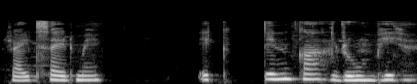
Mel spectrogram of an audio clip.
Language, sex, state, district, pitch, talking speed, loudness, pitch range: Hindi, female, Gujarat, Valsad, 205 Hz, 130 wpm, -15 LUFS, 195-220 Hz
